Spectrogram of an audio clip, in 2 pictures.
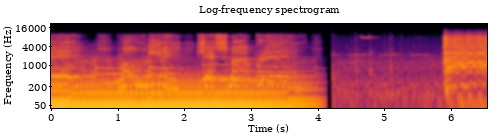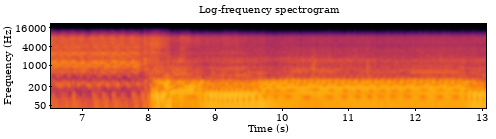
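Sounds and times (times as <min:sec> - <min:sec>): engine starter cranking: 0:04.4 - 0:08.8
car engine revving and idling: 0:05.4 - 0:13.0.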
